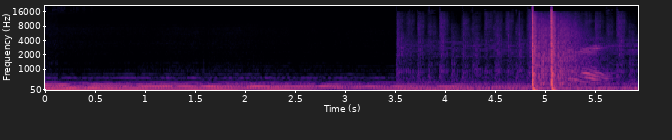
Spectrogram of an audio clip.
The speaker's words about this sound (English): Fiona sent two more shots across the office of Viscount Security.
